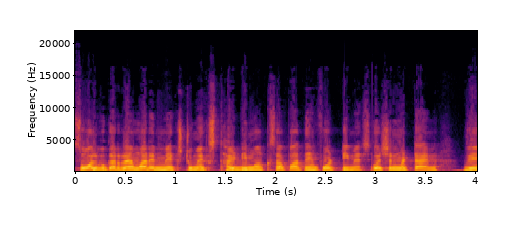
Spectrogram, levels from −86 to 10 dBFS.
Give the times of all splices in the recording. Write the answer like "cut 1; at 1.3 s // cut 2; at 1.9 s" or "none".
cut 1; at 2.9 s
